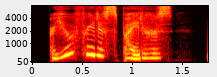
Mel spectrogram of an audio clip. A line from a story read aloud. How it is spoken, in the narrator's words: Nix asked in just above a whisper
